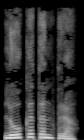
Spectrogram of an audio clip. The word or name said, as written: ಲೋಕತಂತ್ರ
